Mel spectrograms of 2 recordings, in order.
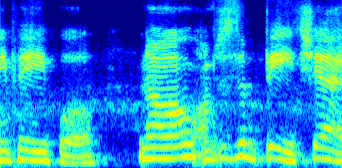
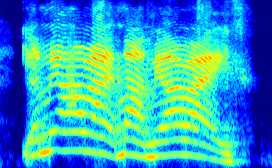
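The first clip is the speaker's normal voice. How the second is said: put-on Caribbean patois, higher, louder, faster; 7 semitones higher, 7 dB louder than usual. Retelling a chat with a man, answering in a put-on Caribbean accent. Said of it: "So I have to bust out my Caribbean".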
